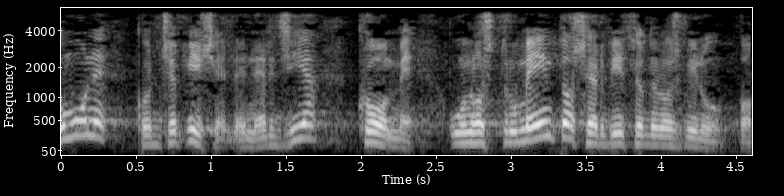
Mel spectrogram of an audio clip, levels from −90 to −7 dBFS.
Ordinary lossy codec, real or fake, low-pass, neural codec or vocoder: none; fake; 5.4 kHz; vocoder, 22.05 kHz, 80 mel bands, Vocos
